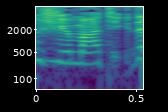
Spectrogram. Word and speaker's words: Giamatti: Is how you pronounce it? – Oh, Paul Giamatti.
